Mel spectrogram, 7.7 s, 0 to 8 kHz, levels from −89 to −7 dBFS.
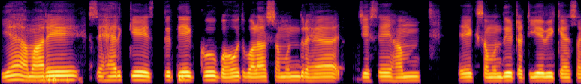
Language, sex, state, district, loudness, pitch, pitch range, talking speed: Hindi, male, Uttar Pradesh, Budaun, -16 LUFS, 135 Hz, 130-145 Hz, 145 wpm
